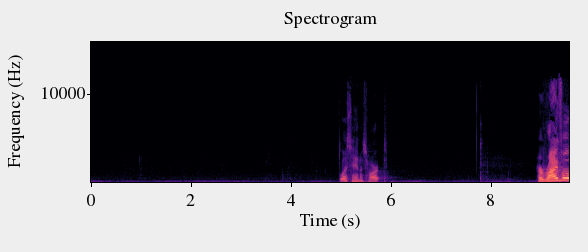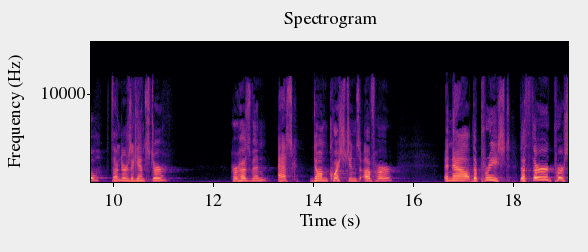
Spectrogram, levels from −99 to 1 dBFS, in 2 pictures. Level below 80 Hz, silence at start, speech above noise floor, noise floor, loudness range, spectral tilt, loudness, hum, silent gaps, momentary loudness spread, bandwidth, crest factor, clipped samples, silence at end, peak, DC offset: -76 dBFS; 5 s; 54 dB; -81 dBFS; 21 LU; -5 dB/octave; -27 LUFS; none; none; 20 LU; 12.5 kHz; 22 dB; under 0.1%; 0 s; -8 dBFS; under 0.1%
